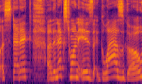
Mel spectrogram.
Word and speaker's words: Glasgow: of basic millennial aesthetic the next one is glasgow not glasgow as americans like me might want to say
